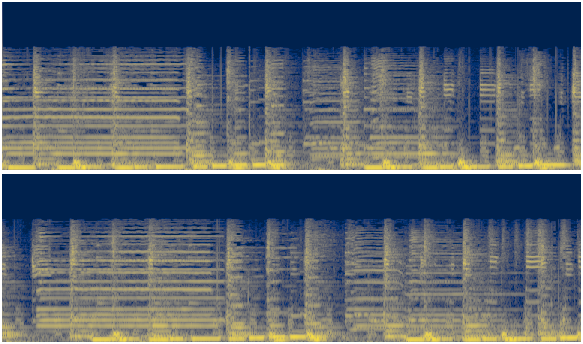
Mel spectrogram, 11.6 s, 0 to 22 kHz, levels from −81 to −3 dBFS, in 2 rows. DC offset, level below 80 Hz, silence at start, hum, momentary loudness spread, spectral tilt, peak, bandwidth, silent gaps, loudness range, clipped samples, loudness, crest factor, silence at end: under 0.1%; -20 dBFS; 0 s; none; 5 LU; -6 dB/octave; 0 dBFS; 7.6 kHz; none; 1 LU; under 0.1%; -16 LUFS; 14 dB; 0 s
